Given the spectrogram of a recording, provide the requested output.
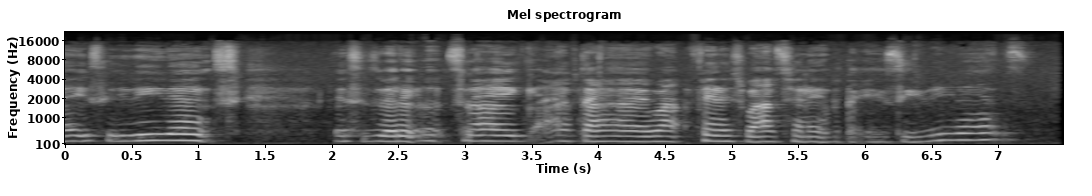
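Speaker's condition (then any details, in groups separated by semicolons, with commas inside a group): Cerebral palsy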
